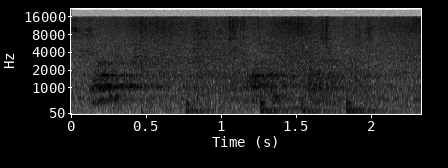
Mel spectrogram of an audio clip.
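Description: A marker squeaking and scraping on a whiteboard in short writing strokes, with a few brief, low murmurs from a man's voice in between.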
